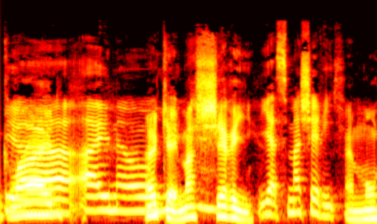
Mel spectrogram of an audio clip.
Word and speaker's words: ma chérie: It's ma chérie. No, here you don't do a gliding because there's an accent. I'm sorry, can Oliver. You try and glide. Yeah, I know. Okay, ma chérie.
